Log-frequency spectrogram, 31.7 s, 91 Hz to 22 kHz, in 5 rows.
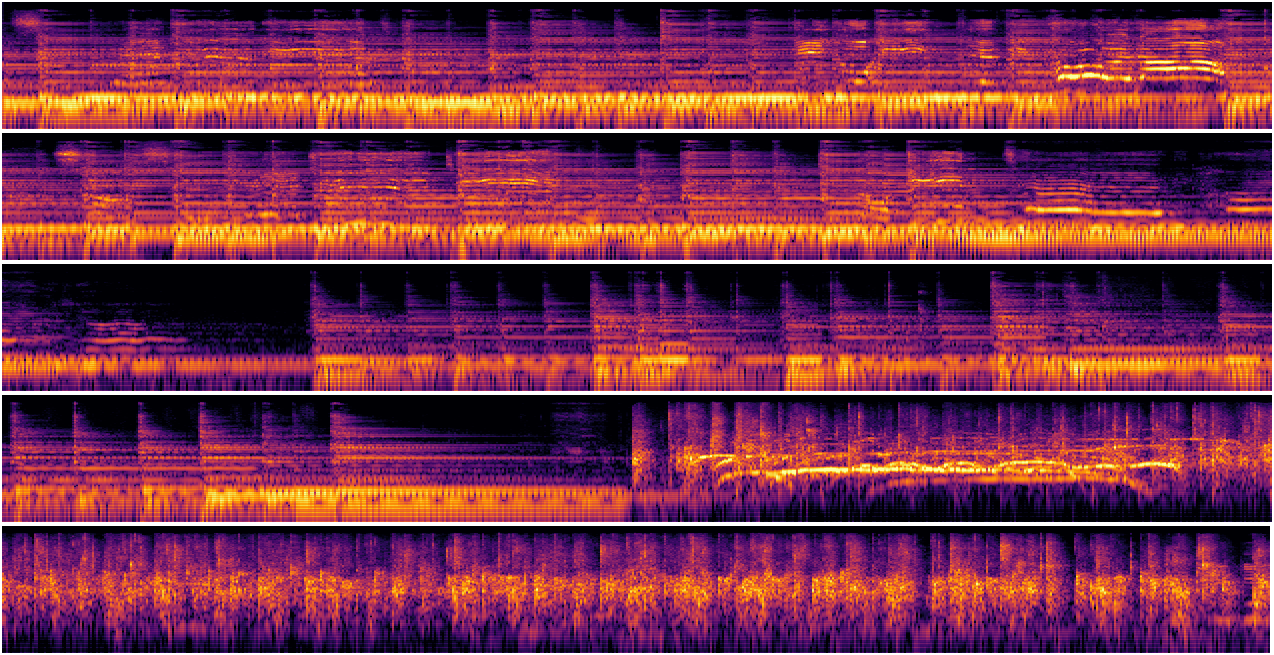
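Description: A woman singing to her own acoustic guitar playing. The voice drops out about twelve seconds in and the guitar plays on alone to finish the song about 22 seconds in. Audience applause with a few cheers follows.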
